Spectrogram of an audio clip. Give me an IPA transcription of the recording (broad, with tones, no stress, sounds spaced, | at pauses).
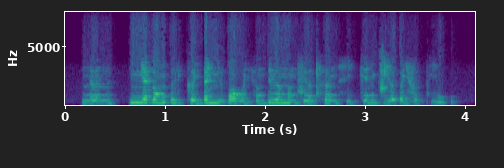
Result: n ə˧ n | ɲ ɛ˧ ɗ ɔ˨˦ ŋ ʔ ə̤˨˩ j k ə̰˧˥ j ʔ ɛ˧ ɲ ɨ̰˧˥ ɓ ɔ̰˧˨ ɣ o˧˩ j h ə˧ m ɗ ɨ˧ ə̯ m ə˧ m s ɨ˨˦ ə̯ t̪ʰ əː˧ ŋ h i˧˩ k e˧ n t͡ɕ i˧ ə̯ ʔ ə˧ j v ə˨˩ p̚ k ḭ˧˨ w ʔ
